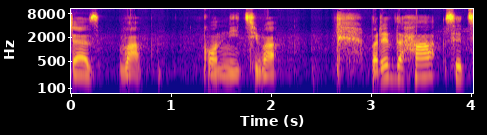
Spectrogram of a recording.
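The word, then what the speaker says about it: こんにちは: nichiwa this should be konnichiha but the thing is the the funny thing about the ha alphabet is when ha sits in the end it's generally not pronounced as ha it becomes so in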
